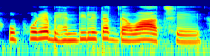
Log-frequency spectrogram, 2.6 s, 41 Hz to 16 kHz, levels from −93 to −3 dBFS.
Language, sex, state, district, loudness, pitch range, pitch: Bengali, female, West Bengal, Cooch Behar, -17 LUFS, 220-260 Hz, 240 Hz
